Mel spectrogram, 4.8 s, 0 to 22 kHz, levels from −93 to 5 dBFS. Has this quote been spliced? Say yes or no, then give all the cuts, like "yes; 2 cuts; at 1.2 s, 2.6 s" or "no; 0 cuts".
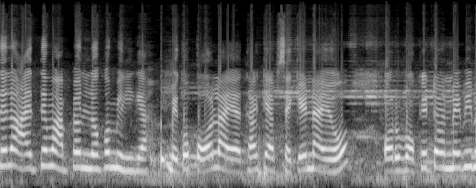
yes; 1 cut; at 1.6 s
